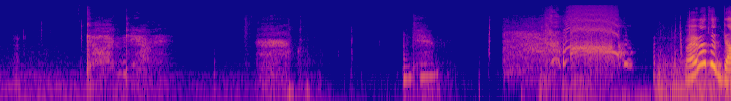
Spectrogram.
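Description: A young woman whimpers and talks in fright close to a microphone.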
